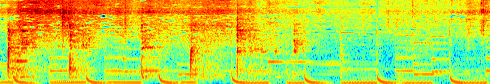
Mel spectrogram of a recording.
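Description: Ground spice paste sizzles in a little oil in a pan for a Bhogi vegetable dish, with a steady crackling hiss broken by repeated scraping stirs and low spoon knocks.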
